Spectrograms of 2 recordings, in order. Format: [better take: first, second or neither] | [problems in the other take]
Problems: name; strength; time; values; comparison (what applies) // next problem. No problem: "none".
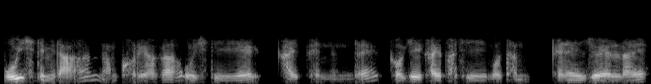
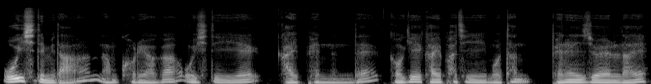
second | phone-call audio; poor line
